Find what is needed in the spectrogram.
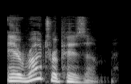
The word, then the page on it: aerotropism: English; British English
